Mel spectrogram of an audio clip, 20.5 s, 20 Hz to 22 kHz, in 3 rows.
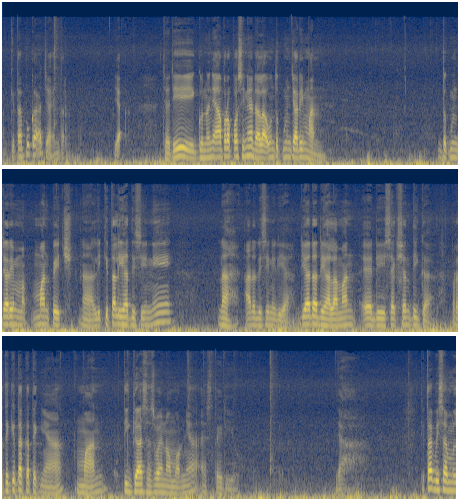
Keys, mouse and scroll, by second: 0.8 Return, 4.4-5.0 scroll up 2, 5.7 click, 6.5 click, 7.9 click, 8.7-9.6 scroll down 2, 10.5 click, 11.9 click, 14.5-17.8 typing.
